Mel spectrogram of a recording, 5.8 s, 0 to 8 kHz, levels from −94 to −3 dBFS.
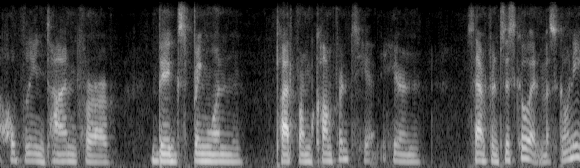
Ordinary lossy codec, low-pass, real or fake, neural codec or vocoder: Opus, 16 kbps; 7.2 kHz; fake; codec, 24 kHz, 6 kbps, HILCodec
